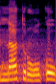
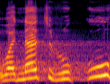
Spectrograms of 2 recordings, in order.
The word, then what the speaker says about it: نَتْرُكُ: ونترکو یا نخلعو، یہ نخلعو غلط ہے، نترکو غلط ہے، عین پیش او ہوتا ہے، او نہیں ہوتا، ونترکو ہوتا ہے، کو نہیں ہوتا۔ اس کو غلط مت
